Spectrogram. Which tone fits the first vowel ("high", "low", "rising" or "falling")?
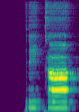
high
